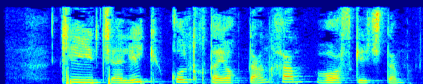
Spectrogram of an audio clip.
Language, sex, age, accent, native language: Uzbek, female, 18-24, Surxondaryo, Uzbek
